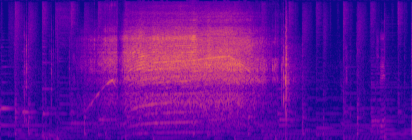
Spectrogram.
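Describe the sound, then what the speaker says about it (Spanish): Kitchen blender grinding sweet corn kernels for a sweet corn cake, a loud steady whirring roar that swells in the middle for several seconds and then drops away, with brief talk and clatter before and after. "voy a ir apoyando ahí el trabajo de la licuadora"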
